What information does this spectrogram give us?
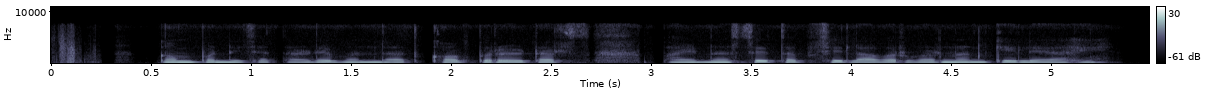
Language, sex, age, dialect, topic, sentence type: Marathi, female, 18-24, Varhadi, banking, statement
